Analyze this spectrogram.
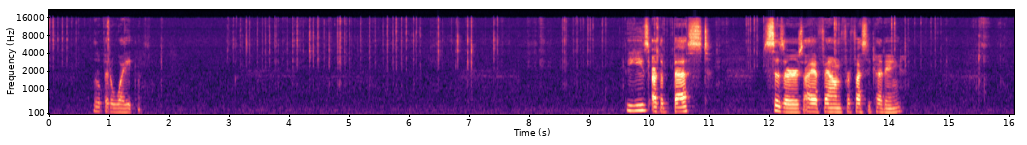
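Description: Scissors snip through thin card with soft, quick cuts.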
